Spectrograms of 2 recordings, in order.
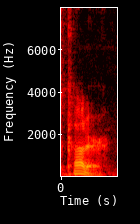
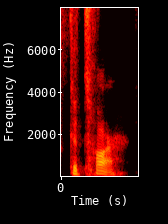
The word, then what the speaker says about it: Qatar: they pronounce it there's cutter so you're pretty sure though tina no no it's qatar it's k-a-h and then t-e-r it's guitar i'll tell you what in arabic when they pronounce it it's guitar i'll tell you what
